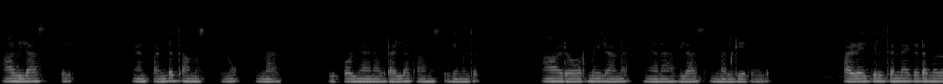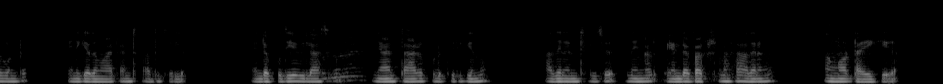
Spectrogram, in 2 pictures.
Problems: low volume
